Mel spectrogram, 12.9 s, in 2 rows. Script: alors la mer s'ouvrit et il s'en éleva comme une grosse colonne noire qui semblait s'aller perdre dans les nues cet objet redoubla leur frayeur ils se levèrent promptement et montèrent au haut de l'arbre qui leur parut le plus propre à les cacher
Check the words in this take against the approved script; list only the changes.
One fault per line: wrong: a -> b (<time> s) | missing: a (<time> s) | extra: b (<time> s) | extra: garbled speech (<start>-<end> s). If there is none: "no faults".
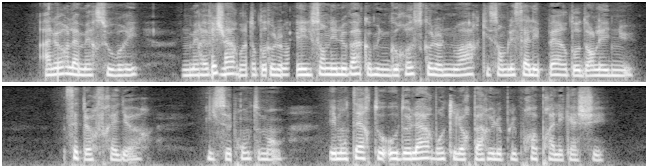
extra: garbled speech (1.8-2.9 s)
missing: objet redoubla (7.3 s)
missing: levèrent (8.7 s)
